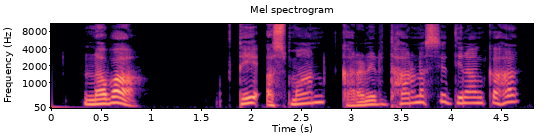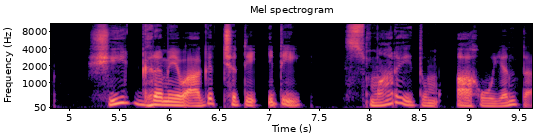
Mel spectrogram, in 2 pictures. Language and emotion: Sanskrit, sad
